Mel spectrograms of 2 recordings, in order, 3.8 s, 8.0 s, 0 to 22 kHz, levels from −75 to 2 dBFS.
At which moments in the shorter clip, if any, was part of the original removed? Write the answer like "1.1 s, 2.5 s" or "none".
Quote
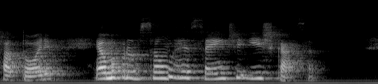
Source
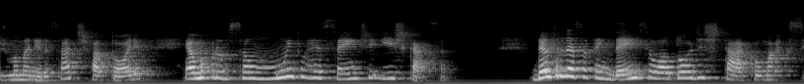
1.7 s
